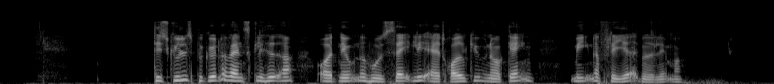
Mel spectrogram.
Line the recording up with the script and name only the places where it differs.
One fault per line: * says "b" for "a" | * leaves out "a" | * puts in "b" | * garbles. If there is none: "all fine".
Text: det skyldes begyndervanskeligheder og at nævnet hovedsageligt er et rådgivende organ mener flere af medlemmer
all fine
